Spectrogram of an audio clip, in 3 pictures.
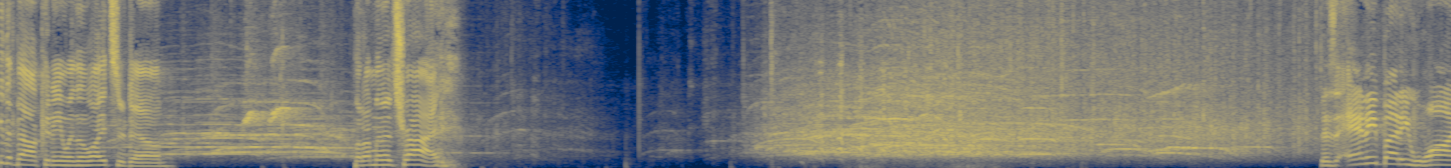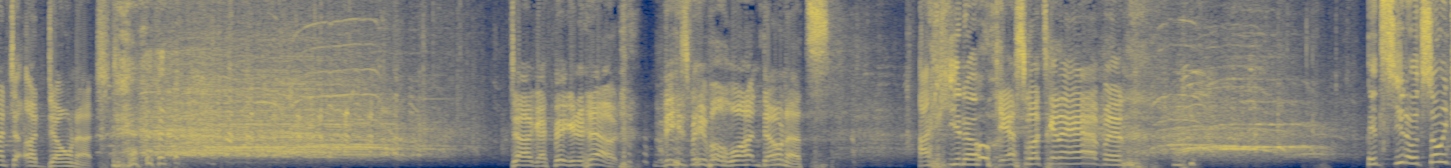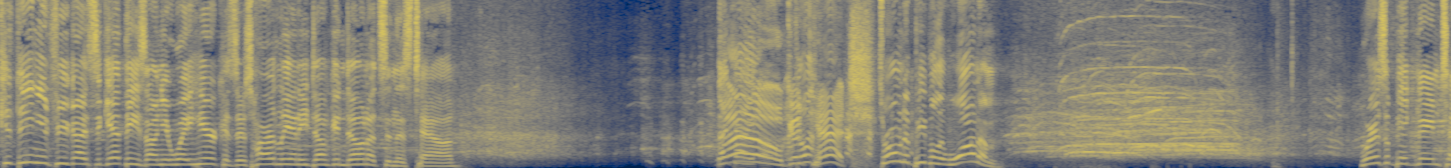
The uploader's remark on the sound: Live from the Wilbur Theatre in Boston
